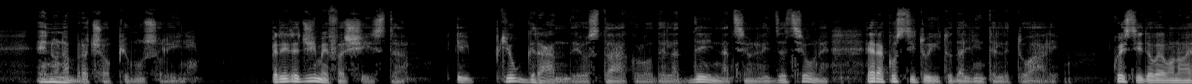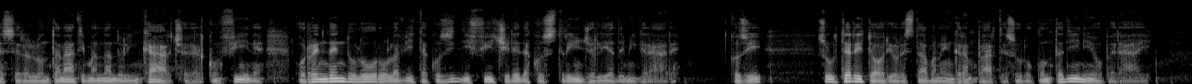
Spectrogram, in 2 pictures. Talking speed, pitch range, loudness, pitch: 125 wpm, 85-120 Hz, -29 LUFS, 100 Hz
